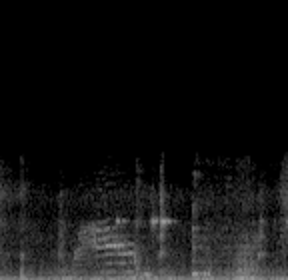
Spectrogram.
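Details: Domestic cat in the morning, just woken up: a faint, drawn-out harmonic meow in the middle of the clip, followed by a few short, soft squeaks against low background hum.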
